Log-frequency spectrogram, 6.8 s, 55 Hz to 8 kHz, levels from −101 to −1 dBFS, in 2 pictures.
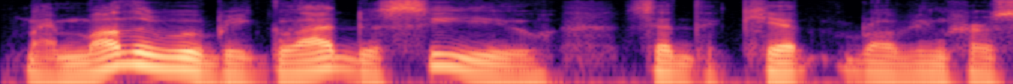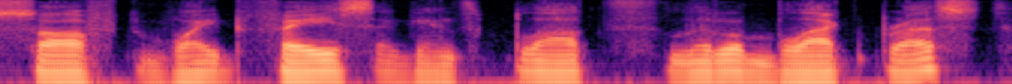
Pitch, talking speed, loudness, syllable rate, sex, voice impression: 105 Hz, 185 wpm, -19 LUFS, 4.2 syllables/s, male, masculine, middle-aged, slightly relaxed, slightly weak, slightly muffled, raspy, calm, mature, slightly friendly, wild, slightly lively, slightly kind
